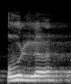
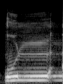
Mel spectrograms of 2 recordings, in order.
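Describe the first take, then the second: First: The L is bounced with an echo vowel. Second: The L stops cleanly with no echo vowel. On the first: The speaker calls it wrong. "Jangan dibaca ule ule ya, tidak boleh dipantulkan" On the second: The speaker calls it right. "maka cukup masuk ul"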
